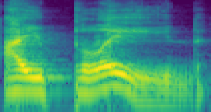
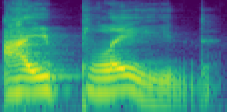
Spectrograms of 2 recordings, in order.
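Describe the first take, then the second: First: The -ed ending is only a subtle final sound. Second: The same.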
